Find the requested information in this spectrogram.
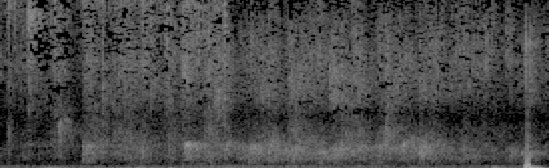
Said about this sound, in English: Glad you're applauding now. You may not want to when I'm finished.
